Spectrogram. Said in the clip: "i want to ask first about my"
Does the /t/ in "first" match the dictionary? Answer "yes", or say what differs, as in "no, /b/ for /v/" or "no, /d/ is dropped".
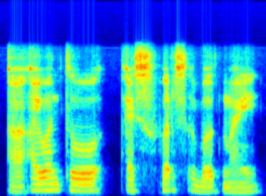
no, /t/ is dropped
